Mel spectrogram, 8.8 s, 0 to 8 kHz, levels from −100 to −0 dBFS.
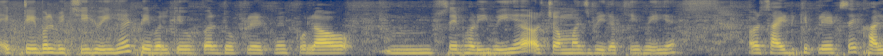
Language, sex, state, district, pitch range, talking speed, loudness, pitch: Hindi, female, Uttar Pradesh, Jalaun, 180-195 Hz, 195 wpm, -21 LUFS, 185 Hz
